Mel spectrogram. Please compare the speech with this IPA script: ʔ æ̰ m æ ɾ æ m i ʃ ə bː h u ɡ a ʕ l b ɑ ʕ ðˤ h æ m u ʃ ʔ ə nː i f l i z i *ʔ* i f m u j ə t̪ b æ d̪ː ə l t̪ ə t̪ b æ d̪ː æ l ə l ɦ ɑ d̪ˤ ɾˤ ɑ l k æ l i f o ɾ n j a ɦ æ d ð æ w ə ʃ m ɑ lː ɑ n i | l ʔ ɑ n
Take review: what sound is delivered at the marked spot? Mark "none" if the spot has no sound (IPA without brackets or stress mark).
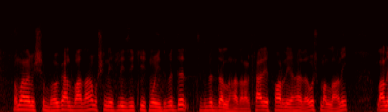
k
